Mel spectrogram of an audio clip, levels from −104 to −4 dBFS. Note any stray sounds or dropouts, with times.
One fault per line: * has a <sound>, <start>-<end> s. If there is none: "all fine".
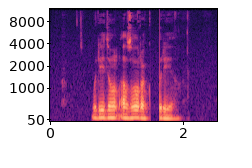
* has a dropout, 1.5-1.6 s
